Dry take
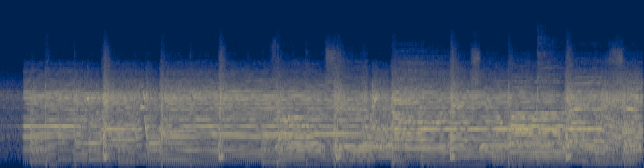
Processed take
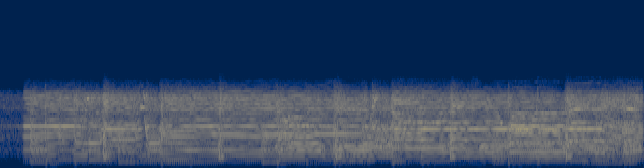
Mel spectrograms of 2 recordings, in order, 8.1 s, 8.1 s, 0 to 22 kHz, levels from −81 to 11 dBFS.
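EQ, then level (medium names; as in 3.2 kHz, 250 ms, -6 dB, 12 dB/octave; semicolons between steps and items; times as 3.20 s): distance through air 54 m; cabinet simulation 160–2000 Hz, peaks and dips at 190 Hz -9 dB, 430 Hz -6 dB, 660 Hz -4 dB, 1.3 kHz -9 dB; peaking EQ 800 Hz -3 dB 0.39 oct; -3.0 dB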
